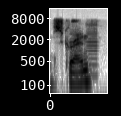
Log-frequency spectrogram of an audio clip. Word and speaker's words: Skrein: Skren.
